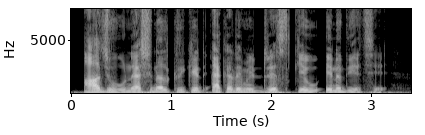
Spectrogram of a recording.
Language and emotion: Bengali, neutral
